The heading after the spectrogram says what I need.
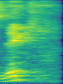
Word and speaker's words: Nixie: and I was like how do you pronounce it or whatever she's like oh it's Nikki I was like okay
